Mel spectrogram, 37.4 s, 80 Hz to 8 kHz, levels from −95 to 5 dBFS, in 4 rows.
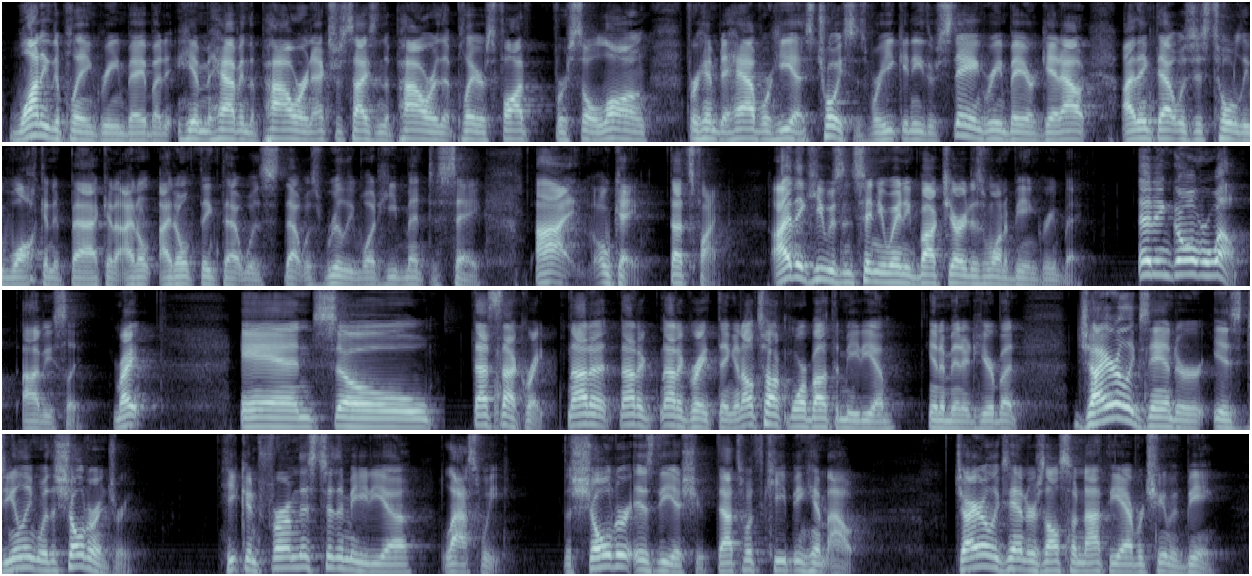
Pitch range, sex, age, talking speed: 115-140 Hz, male, 40-59, 240 wpm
